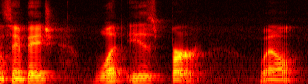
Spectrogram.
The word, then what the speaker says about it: Byrrh: ever heard is pronounced apparently this bottle is pronounced in french more like beard or beer but you know in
